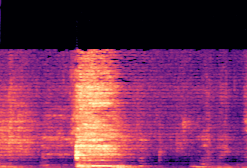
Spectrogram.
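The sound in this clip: A person clears their throat once with a loud, rough rasp lasting about half a second. Quieter vocal sounds come just before and after it.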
